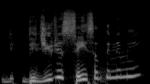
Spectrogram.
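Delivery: high, quick, stammered retold question; incredulous question. Man asks bartender again if he spoke, high quick incredulous voice. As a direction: rush it out in high-pitched disbelief.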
